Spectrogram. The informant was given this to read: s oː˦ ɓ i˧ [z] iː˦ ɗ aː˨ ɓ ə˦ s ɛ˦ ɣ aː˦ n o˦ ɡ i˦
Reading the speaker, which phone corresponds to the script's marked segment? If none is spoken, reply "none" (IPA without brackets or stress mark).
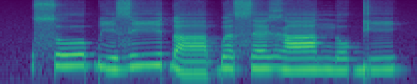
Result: z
